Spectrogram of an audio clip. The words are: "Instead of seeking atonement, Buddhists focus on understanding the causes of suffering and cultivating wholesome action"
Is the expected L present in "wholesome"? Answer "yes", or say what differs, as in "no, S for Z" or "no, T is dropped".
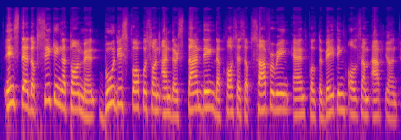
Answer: yes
